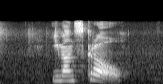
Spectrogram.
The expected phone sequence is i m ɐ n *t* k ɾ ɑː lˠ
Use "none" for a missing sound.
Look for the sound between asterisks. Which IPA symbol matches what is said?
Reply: s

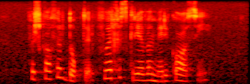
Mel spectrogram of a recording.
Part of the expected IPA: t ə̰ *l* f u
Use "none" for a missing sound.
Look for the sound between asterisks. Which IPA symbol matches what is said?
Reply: r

